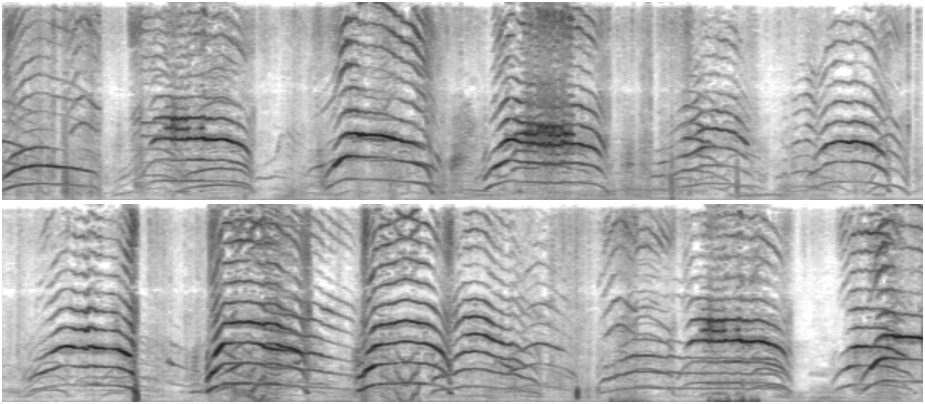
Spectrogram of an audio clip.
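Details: Nine domestic kittens meowing during a morning drying routine: high, arched, harmonic-rich meows overlapping from several kittens in bursts about every second and a half, with brief quiet gaps and a faint low hum underneath.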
